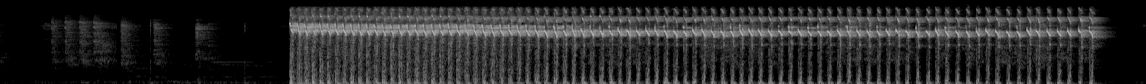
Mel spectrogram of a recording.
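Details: Cililin in prolific song: a few faint high chirps, then an intense, fast, regular rattle of sharp high notes sustained for about eight seconds before stopping abruptly.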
